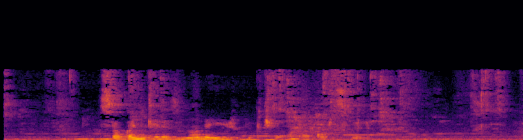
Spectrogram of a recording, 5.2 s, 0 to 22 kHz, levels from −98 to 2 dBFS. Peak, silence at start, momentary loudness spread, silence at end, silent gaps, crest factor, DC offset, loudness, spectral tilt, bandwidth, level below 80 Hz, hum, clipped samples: -12 dBFS; 0.05 s; 23 LU; 0 s; none; 20 dB; under 0.1%; -31 LUFS; -5.5 dB/octave; 11.5 kHz; -48 dBFS; none; under 0.1%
